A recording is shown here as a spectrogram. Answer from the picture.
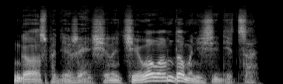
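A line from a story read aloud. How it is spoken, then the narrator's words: Grumbling. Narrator (Russian): буркнул Макар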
